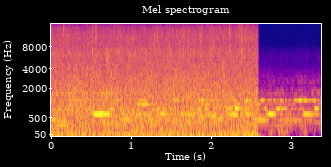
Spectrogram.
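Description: Steady heavy rain hisses and patters for a few seconds, then cuts off abruptly, leaving only a quiet background.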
